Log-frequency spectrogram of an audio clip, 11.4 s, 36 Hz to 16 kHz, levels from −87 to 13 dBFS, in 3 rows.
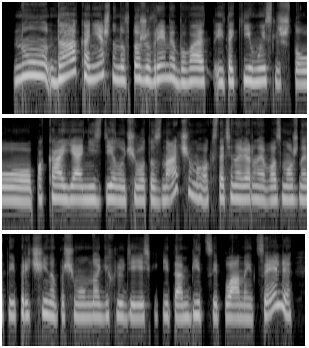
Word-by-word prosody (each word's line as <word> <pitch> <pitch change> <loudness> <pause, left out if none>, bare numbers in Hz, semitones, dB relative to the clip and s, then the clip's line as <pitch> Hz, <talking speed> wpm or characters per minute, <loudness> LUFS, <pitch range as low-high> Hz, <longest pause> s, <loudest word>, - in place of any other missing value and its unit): Ну 290 +3 +3
да, 265 +10 +5
конечно, 290 -2 +2
но 230 -1 +1
в 220 - -10
то 255 - +2
же 230 -1 +3
время 250 +3 +2
бывают 215 +1 +2
и 205 - -2
такие 215 +2 +1
мысли, 220 0 -1
что 190 -2 +1
пока 205 +1 +1
я 195 -1 +4
не 195 0 -1
сделаю 190 0 -1
чего-то 185 0 -2
значимого, 190 - 0
кстати, 205 +2 -4
наверное, 200 -2 0
возможно, 195 +1 -2
это 190 +1 -4
и - - -3
причина, 195 0 -1
почему 180 0 -4
у - - -4
многих 180 +2 -6
людей 180 -2 -3
есть 170 0 -3
какие-то 185 -1 -4
амбиции, 180 +1 -4
планы 170 -1 -1
и - - -8
цели. 220 - -1
195 Hz, 185 wpm, -20 LUFS, 185-220 Hz, -, да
